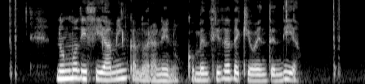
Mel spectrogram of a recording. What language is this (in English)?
Galician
